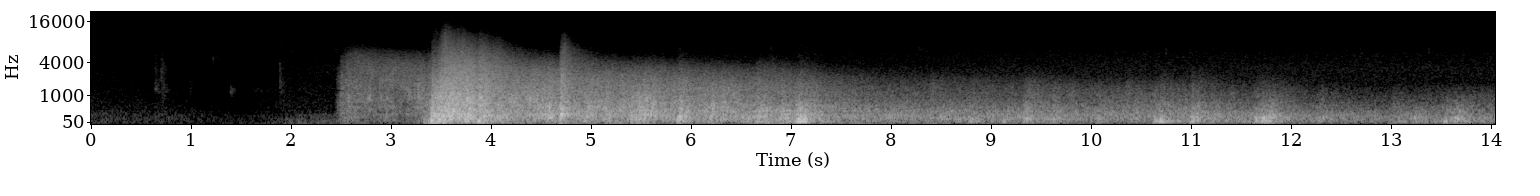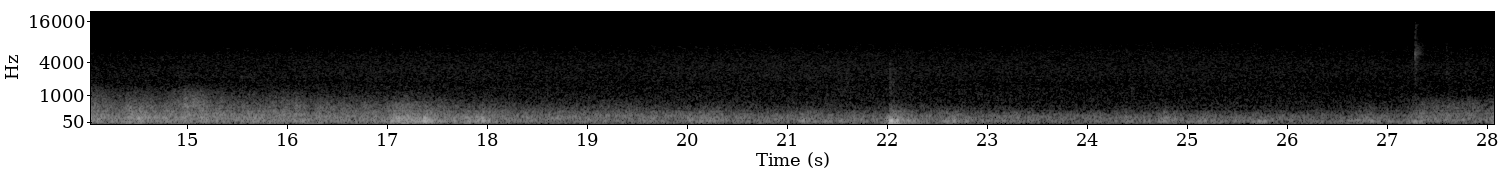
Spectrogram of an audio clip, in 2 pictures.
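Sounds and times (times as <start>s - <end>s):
thunder clap and rumble: 2.5s - 18.1s.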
